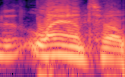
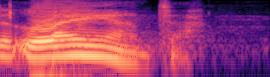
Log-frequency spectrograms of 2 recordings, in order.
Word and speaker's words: Atlanta: We're slow learners, but we understood that we don't say the word Atlanta like you say the word Atlanta. We said the word Atlanta, Atlanta. But we found out it should be pronounced Atlanta. Atlanta. You hold that second.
